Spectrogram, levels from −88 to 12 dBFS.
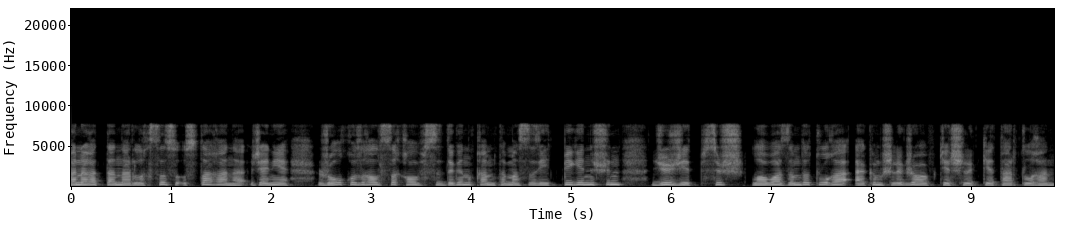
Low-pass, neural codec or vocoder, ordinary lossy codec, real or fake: none; none; none; real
